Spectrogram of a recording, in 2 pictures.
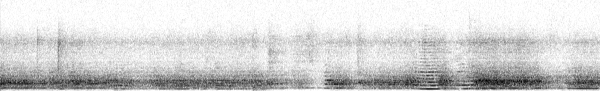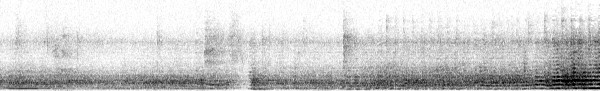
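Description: Solo trumpet played in an improvised way: long held notes in the same middle register, with short breaks between phrases, getting louder near the end.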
